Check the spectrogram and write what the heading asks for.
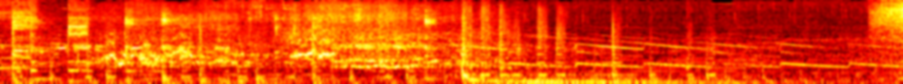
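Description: A car's tyres skidding on a wet road as it brakes hard, about a second in. This sits over a tense film score with a repeating falling synth figure. About three seconds in, a deep falling boom settles into a low drone.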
